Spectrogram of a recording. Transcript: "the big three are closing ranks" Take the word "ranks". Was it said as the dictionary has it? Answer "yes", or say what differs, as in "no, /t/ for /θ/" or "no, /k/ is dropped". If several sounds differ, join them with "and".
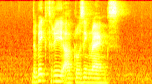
no, /k/ is dropped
